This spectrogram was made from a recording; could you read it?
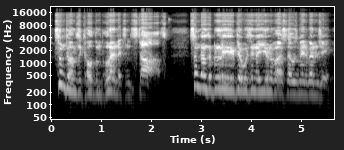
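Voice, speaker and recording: Gravelly, high, bright man reading solemnly. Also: lively intonation, quick pace. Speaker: reader. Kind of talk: comedic dramatic reading.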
